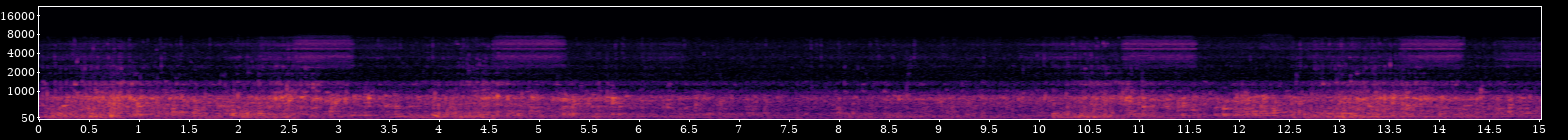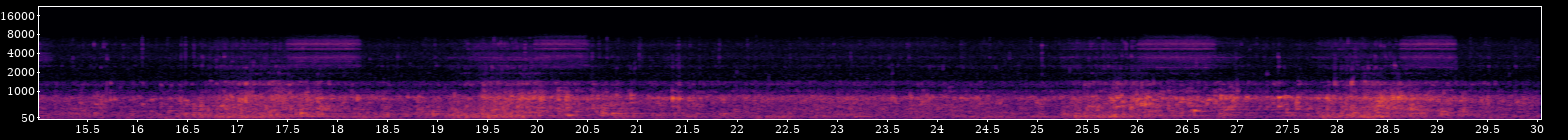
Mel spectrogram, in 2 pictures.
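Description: Underwater sound of scuba breathing through a regulator: a short hiss on each inhalation every few seconds, and a low rush of exhaust bubbles swelling and fading between them.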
